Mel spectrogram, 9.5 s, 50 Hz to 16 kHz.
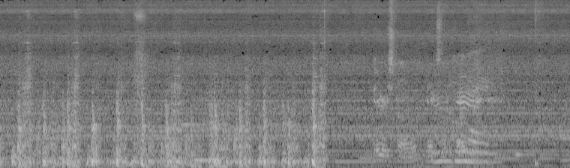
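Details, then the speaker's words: Rapid rhythmic whooshing pulses from a fetal Doppler at 17 weeks of pregnancy, then quiet room sounds. Fetal heart rate is in the 140s. "All right, so I always like to end with heart rate, heartbeat."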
